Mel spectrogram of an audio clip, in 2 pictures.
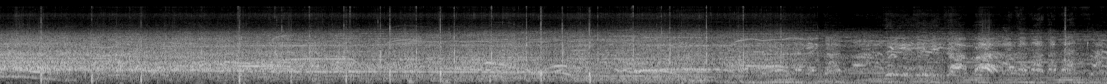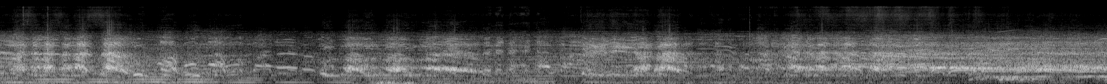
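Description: Rugby fans celebrating promotion of the Falcons back into the Aviva Premiership after a match: a loud, dense crowd roaring, whooping and chanting continuously, with bursts of shouting swelling and fading across the stretch.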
